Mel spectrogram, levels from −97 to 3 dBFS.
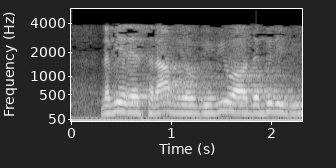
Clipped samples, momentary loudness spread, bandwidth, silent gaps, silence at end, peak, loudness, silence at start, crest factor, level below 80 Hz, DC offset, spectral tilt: under 0.1%; 5 LU; 4.1 kHz; none; 0 s; 0 dBFS; -13 LUFS; 0.1 s; 12 dB; -36 dBFS; 9%; -11.5 dB/octave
